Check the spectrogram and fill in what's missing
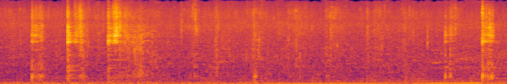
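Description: Pork adobo with string beans stirred in a pot during outdoor cooking, with clattering scrapes and knocks of a utensil over a bubbling simmer and low outdoor rumble.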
